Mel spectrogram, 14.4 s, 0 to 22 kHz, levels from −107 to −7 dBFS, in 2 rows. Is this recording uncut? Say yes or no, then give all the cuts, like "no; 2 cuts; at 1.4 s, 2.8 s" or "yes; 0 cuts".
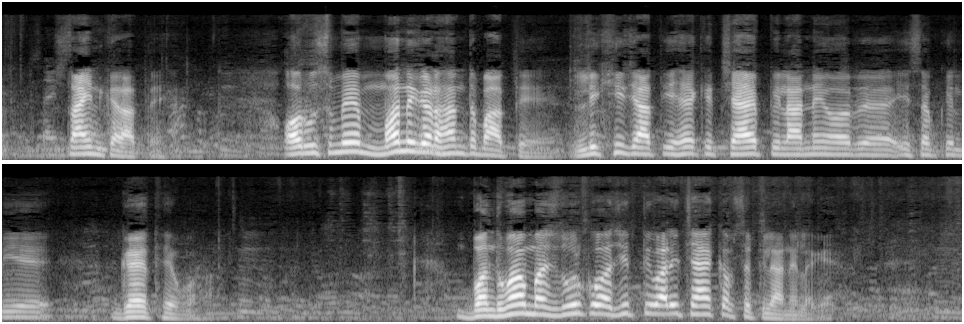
yes; 0 cuts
